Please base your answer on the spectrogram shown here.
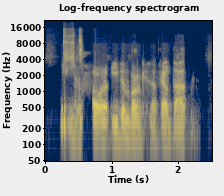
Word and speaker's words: Edinburgh: We pronounce it the Iowa way. Edinburg. Oh, Edenberg. I've heard that. It's Edinburgh.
